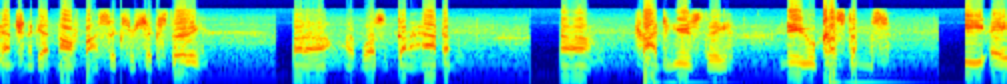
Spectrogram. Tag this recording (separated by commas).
Speech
